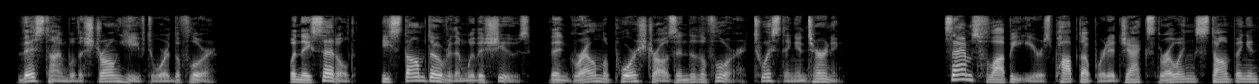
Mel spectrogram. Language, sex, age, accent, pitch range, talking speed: English, male, 30-49, American, 110-160 Hz, 190 wpm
